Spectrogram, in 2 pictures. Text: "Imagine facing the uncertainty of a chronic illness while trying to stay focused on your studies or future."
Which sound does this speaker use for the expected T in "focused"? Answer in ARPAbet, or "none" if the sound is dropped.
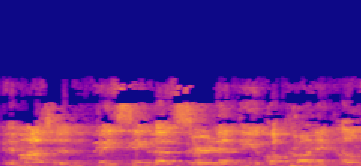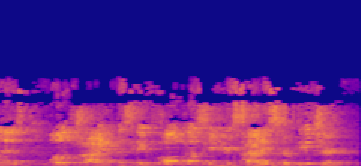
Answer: none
